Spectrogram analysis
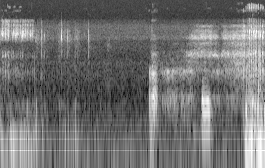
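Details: Loud snoring from a boxer dog with a head cold; owner says it's not normally that bad.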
